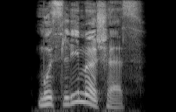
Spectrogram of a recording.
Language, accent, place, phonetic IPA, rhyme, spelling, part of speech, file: German, Germany, Berlin, [mʊsˈliːmɪʃəs], -iːmɪʃəs, muslimisches, adjective, De-muslimisches.ogg
- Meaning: strong/mixed nominative/accusative neuter singular of muslimisch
